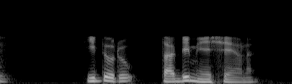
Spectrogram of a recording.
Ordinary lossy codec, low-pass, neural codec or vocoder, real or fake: none; 3.6 kHz; codec, 16 kHz, about 1 kbps, DyCAST, with the encoder's durations; fake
